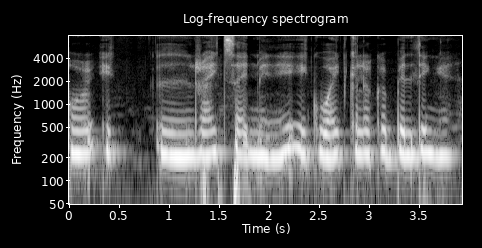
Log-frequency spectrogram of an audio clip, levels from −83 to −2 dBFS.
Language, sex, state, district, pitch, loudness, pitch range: Hindi, female, Arunachal Pradesh, Papum Pare, 220 Hz, -12 LUFS, 210-230 Hz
